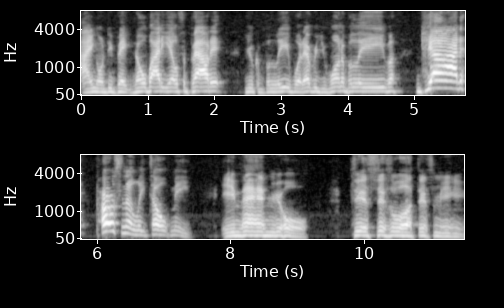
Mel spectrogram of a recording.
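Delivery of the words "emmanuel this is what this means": put-on deep, slow, quavering voice. Imagining god speaking to him directly: imitating god's shaky deep voice. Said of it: "I don't know why God sounds like that".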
